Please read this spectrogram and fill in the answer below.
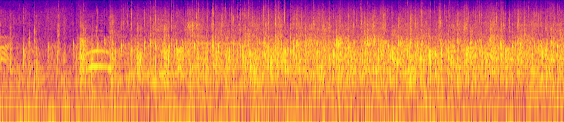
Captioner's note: audience cheering and applauding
